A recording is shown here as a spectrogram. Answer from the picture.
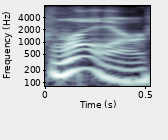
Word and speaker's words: Rohr: Rohr says, got my first Pfizer. P.S. You pronounced my last name right. No extra sound.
